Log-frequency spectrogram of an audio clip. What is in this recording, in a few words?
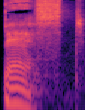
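"best", British English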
